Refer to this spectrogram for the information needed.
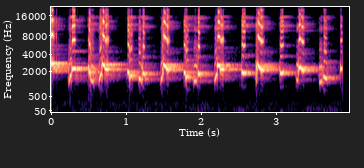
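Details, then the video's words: Sooty-headed bulbul giving fluty, slurred two-part whistles at about three per second in a steady stream, part of a long 'ropel' lure song played so other bulbuls reply. "trucukan gacor ROPEL PANJANG pancingan trucukan agar bunyi JADIKAN burung trucuk gacor NYAUT"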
